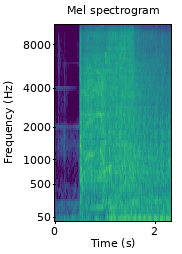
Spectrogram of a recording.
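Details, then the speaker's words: Peugeot 307 1.6 16V barn find said to have a dead engine, first start: catches at half a second into a ragged, uneven run with smoke from burning oil; oil in the spark plug wells is causing the misfire. "oh gros ouais on a cramé l'huile regarde derrière oh là là beauté Deo c'est pour ça qu'elle tourne mal mec"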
